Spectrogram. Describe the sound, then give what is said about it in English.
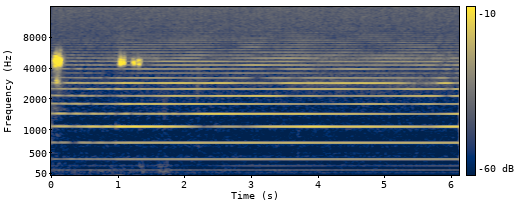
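A loud truck horn blares in one long, unbroken blast at a steady pitch, its rich buzzing tone holding for about six seconds, with a couple of faint high chirps near the start. “It's a loud truck horn.”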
